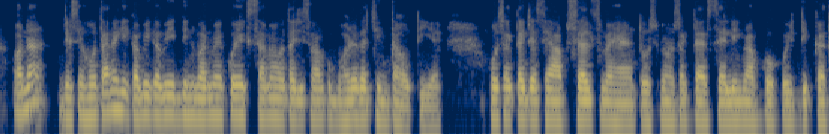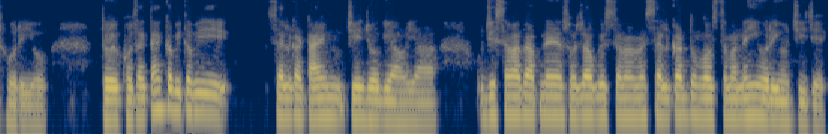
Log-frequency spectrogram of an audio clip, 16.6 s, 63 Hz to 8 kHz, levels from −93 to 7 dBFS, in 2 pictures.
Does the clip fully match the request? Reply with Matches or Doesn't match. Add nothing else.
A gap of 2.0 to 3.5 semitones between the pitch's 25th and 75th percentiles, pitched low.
Matches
